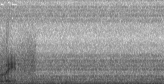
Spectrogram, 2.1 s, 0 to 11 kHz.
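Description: Cessna 172P's four-cylinder Lycoming engine and propeller droning steadily in flight, heard from inside the cabin.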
